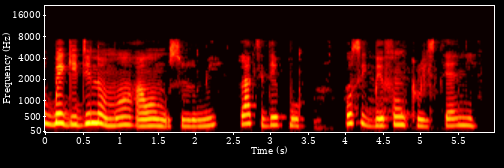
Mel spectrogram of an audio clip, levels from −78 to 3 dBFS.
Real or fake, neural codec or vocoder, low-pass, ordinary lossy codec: real; none; 7.2 kHz; none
